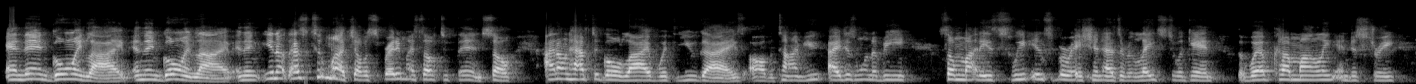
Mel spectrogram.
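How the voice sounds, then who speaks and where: A woman in her forties, slightly raspy today, giving a candid, chatty motivational talk to her viewers and often repeating herself. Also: medium pitch, moderate pace, hardly any pauses, a little hiss or hum. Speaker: webcam model vlogger. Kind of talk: casual motivational monologue.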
